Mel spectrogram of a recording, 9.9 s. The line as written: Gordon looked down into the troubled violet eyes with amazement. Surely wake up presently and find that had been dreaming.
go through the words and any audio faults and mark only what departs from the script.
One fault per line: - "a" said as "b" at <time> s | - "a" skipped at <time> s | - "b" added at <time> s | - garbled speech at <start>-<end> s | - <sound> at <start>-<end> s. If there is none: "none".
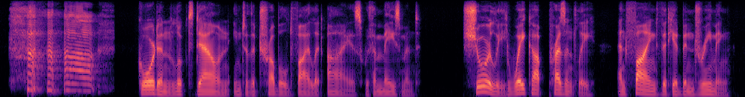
- laugh at 0.1-1.5 s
